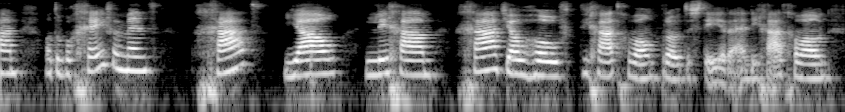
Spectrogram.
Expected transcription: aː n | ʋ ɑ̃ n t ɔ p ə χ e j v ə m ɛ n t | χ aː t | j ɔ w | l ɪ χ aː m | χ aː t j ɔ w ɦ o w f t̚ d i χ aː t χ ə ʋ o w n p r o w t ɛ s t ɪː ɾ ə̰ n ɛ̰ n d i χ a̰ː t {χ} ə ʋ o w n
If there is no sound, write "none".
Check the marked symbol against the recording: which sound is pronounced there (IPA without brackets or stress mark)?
χ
